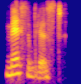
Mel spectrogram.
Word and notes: mesoblast: Indian

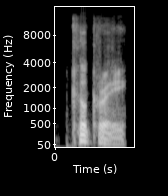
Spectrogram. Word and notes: kukri: British English

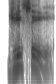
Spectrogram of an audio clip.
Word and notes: GC: American English

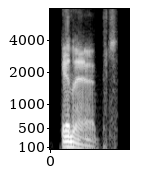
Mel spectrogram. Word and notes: inept: British English

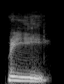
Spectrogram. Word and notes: whee: Indian

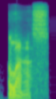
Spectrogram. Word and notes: alas: British English

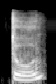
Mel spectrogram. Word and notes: tum: Indian

